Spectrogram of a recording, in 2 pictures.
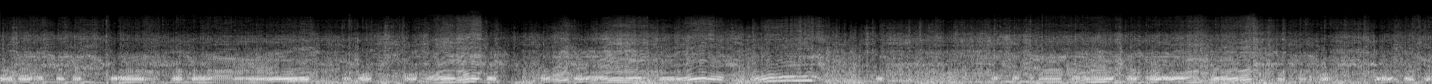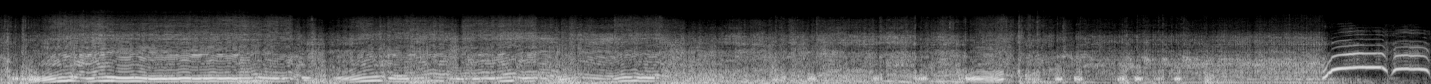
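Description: Enduro motorcycle engine revving hard and rising and falling in pitch again and again as it is ridden round a rough dirt track, with a brief high-pitched tone near the end.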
